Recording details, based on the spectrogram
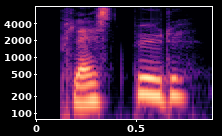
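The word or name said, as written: plastbøtte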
